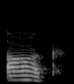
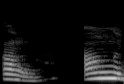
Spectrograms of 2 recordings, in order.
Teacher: अनुनासिक से जो हवा निकलती है वो मुख और नाक से निकलती है, जिसके कारण ये अनुनासिक कहलाते हैं।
